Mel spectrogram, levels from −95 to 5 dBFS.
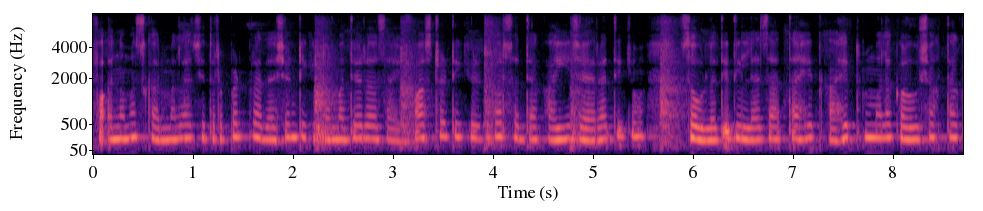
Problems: low volume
